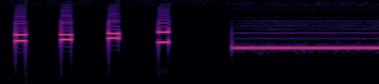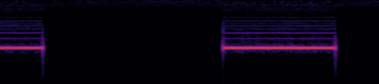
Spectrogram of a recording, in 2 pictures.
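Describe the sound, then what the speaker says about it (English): A telephone call being placed: four short, evenly spaced dialing tones in quick succession, then two long steady ringback tones separated by a pause of near silence, clear and fairly loud with no talking. "going to dial the number"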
